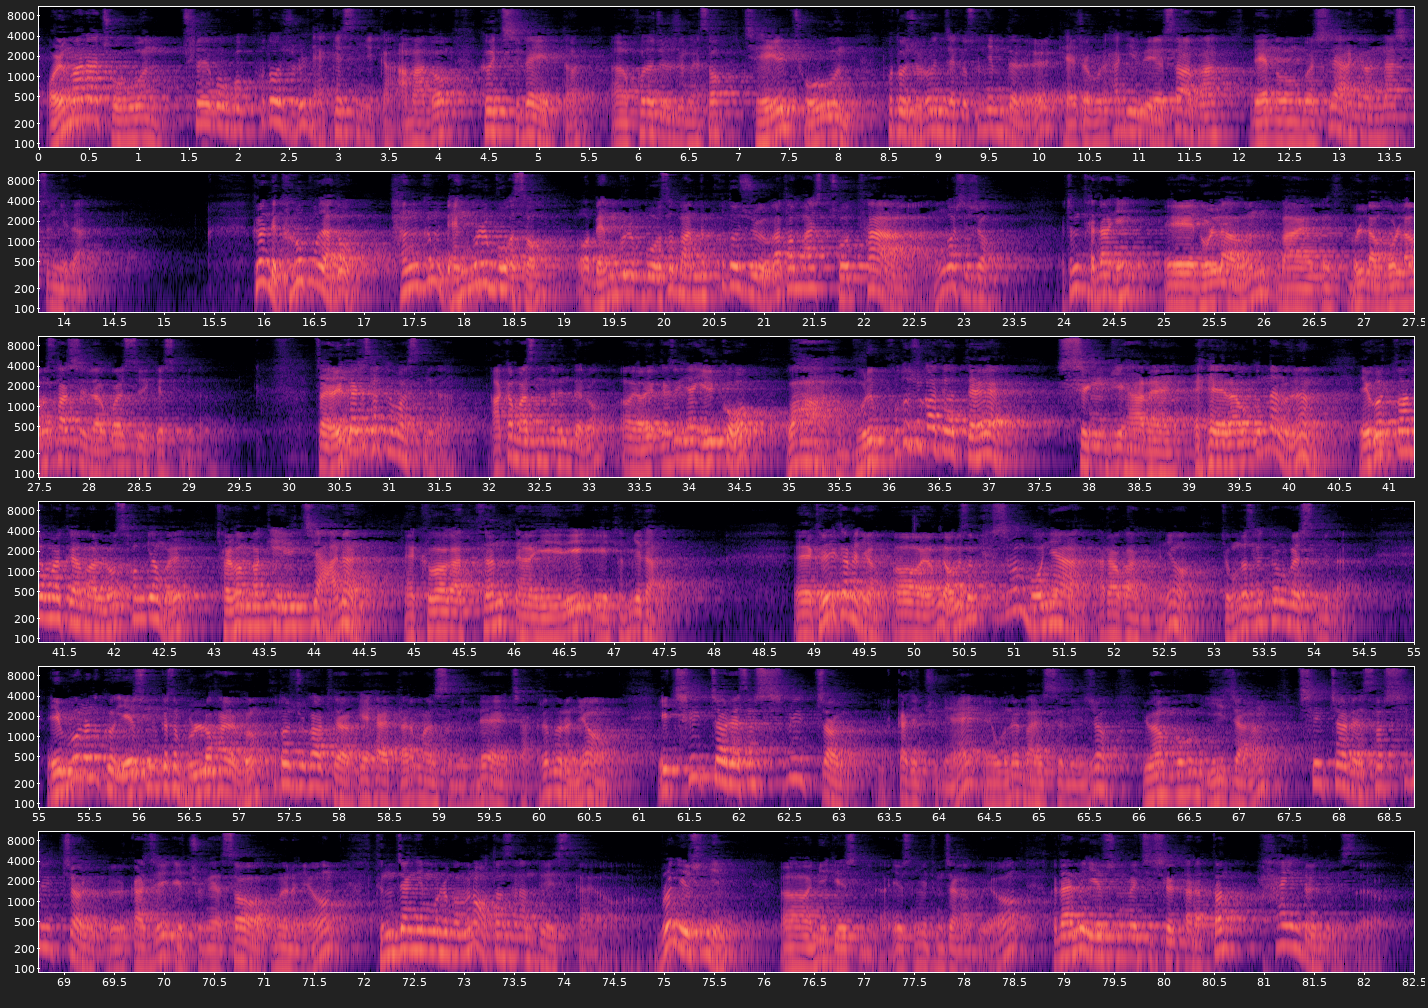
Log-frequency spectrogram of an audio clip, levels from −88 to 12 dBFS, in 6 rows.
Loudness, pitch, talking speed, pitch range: -22 LUFS, 145 Hz, 265 characters per minute, 115-185 Hz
